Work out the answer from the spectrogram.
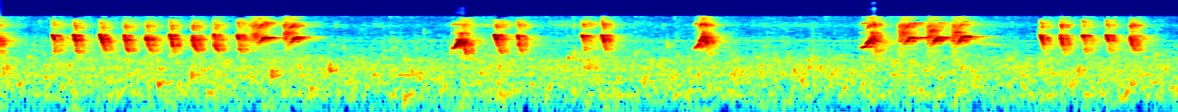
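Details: Murai batu, the white-rumped shama, sings a clear 'gericik air' master song: a quick string of about a dozen bright staccato notes, then a silent gap and scattered single sharp notes and short rattling bursts.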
